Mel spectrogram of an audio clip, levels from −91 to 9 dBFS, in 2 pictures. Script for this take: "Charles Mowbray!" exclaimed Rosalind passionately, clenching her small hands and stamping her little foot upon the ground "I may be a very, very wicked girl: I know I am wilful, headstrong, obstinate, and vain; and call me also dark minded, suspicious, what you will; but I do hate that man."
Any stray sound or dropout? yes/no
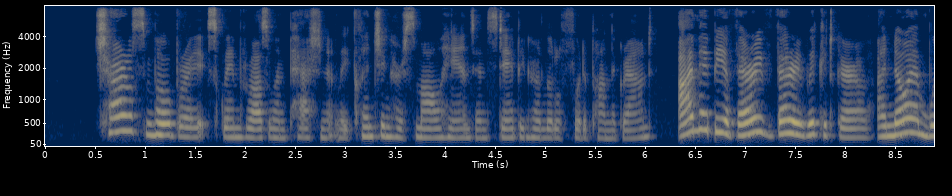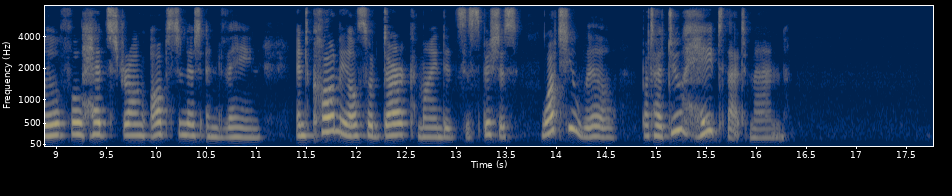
no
